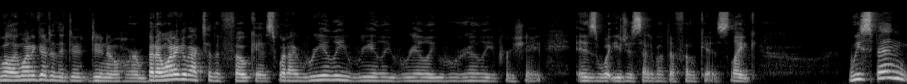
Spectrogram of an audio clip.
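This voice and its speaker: An ordinary speaking voice moves at a fairly quick pace against a quiet background. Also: woman. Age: 50s. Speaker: podcast host. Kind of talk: interview.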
